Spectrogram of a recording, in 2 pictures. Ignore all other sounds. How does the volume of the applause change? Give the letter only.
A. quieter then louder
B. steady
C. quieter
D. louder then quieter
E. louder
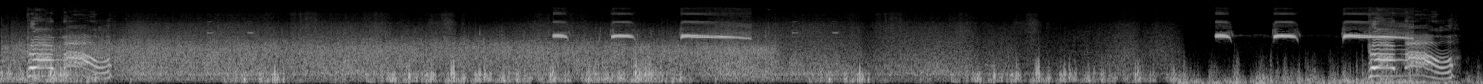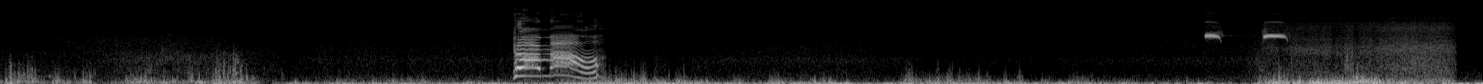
B.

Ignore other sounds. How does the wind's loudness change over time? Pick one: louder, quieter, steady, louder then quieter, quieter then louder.
quieter then louder.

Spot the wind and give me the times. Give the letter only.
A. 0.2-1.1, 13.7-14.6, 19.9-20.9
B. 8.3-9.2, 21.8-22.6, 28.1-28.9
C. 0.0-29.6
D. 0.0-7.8
C.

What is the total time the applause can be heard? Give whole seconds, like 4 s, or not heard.
8 s.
